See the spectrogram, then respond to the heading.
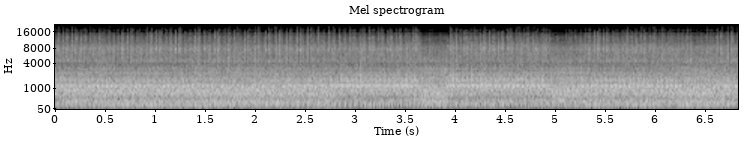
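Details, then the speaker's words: Case 1150B crawler dozer diesel just after two broken injectors were replaced, ice cold. Loud, uneven, lumpy clatter at idle, still smoky. Owners suspect the injectors need priming or bleeding and the engine needs to warm up; it later gained throttle. "Sounds terrible. That's cleaner now. I think it's got to prime up some injectors."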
